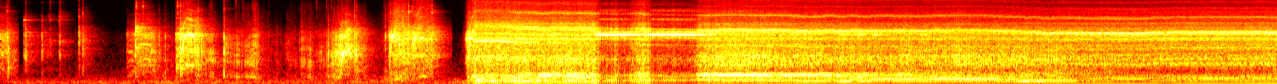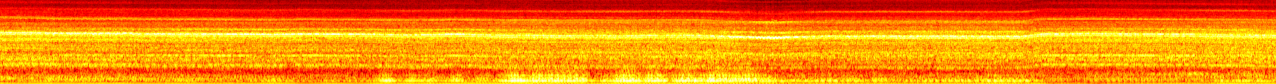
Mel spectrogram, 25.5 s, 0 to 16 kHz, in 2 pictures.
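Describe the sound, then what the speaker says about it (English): A DeWalt 20 volt cordless impact driver, used for spin swaging and flaring, runs in a sustained high whine after a few short clicking bursts, loud and close with a steady tone throughout. "let's see what the 20 volt DeWalt can do."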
